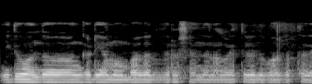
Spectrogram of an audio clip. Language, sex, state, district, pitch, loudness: Kannada, male, Karnataka, Koppal, 110 Hz, -16 LUFS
